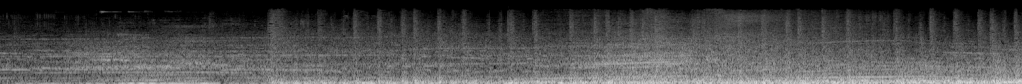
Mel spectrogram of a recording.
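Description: Film soundtrack mix: held music tones, then from about three seconds in a loud rumble of many vehicle engines in a convoy, with rapid percussive hits and rising revs.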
